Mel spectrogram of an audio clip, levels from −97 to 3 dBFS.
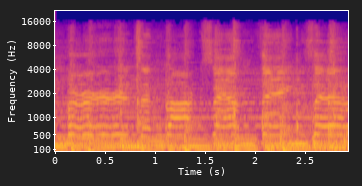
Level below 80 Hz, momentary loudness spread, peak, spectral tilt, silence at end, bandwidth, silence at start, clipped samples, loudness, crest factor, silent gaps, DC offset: -30 dBFS; 2 LU; 0 dBFS; -5 dB/octave; 0 s; 16.5 kHz; 0 s; under 0.1%; -15 LUFS; 14 dB; none; under 0.1%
